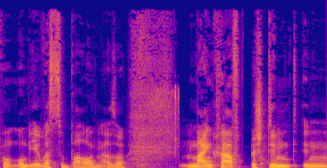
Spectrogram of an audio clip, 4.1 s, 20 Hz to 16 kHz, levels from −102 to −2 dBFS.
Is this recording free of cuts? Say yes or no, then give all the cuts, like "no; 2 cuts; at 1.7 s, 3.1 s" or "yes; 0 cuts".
no; 2 cuts; at 2.2 s, 3.0 s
